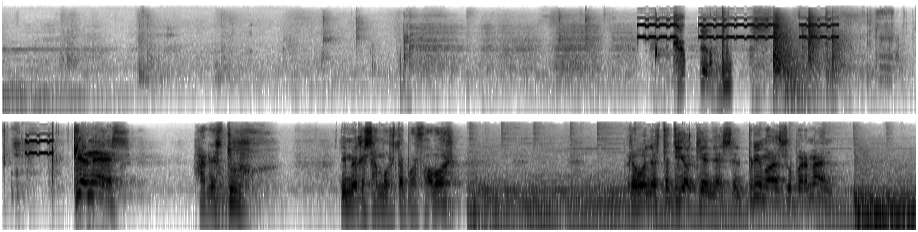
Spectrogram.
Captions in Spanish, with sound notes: [Suena el celular] >>C--- [Suena el celular] ¿QUIÉN ES? ¡AH, ERES TÚ! ¿QUIÉN ES? ¡AH, ERES TÚ! DIME QUE SE HA MUERTO, ¡AH, ERES TÚ! DIME QUE SE HA MUERTO, POR FAVOR. PERO BUENO, ¿ESTE TÍO QUIÉN ES, EL PRIMO DE SUPERMAN?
